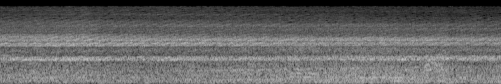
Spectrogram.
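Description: South Western Railway electric train moving along the platform close by, with a steady high whine over a rumble of the carriages running past.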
